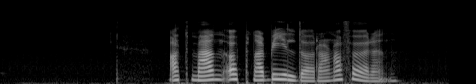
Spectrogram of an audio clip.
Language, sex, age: Swedish, female, 38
